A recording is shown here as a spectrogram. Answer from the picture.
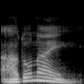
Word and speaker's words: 아도나이: 표현들이 많이 나오잖아요 그런데 그 유대인들은요 그걸 여호와라고 이렇게 발음을 하지를 않는데요 쓰기로는 그 여호와에 해당되는 자음을 써놓고 그걸 읽을 때는 아도나이 이렇게 읽는다고 합니다 그러니까 그만큼 하나님의 이름을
